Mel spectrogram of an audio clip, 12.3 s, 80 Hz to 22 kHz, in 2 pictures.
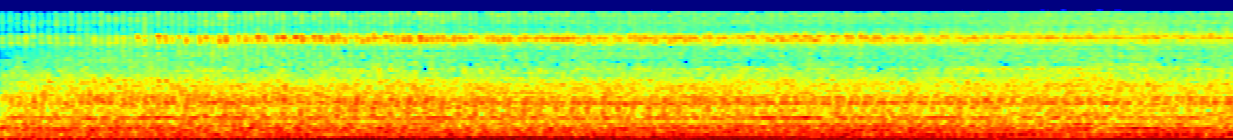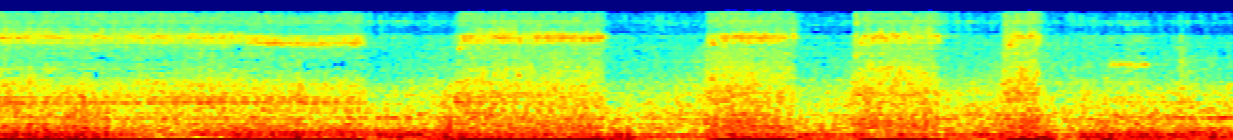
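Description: Swaraj tractor with a 3478 cc engine running hard in top gear, a loud steady diesel drone with a constant low hum that briefly breaks and resumes near the end.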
